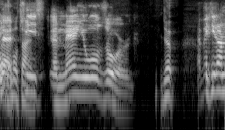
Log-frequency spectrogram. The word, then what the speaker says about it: Zorg: I thought you said Zorb.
